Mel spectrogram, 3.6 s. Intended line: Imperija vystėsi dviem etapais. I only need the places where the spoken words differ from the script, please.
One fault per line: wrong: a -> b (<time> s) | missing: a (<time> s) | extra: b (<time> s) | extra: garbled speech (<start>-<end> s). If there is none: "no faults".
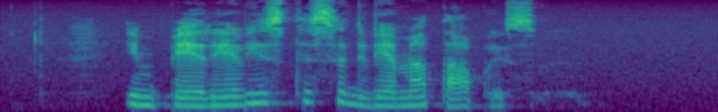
no faults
